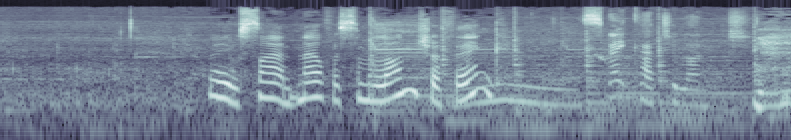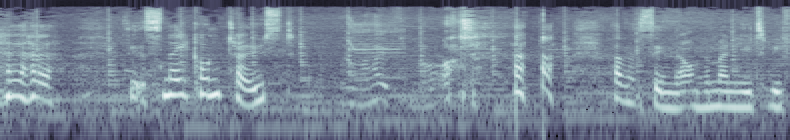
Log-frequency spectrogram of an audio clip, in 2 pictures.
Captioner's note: giggle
